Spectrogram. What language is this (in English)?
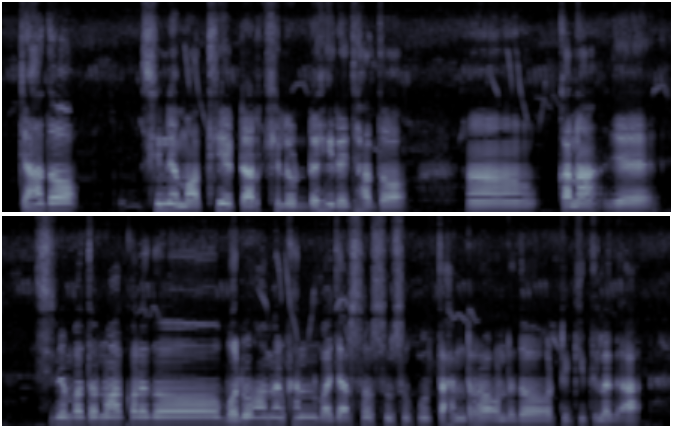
Santali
